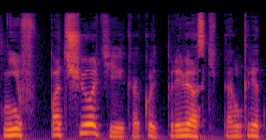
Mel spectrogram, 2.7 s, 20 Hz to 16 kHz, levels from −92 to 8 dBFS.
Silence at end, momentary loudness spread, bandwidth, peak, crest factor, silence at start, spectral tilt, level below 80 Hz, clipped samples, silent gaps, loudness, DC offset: 0.05 s; 9 LU; 11.5 kHz; -10 dBFS; 16 dB; 0.05 s; -4.5 dB/octave; -54 dBFS; under 0.1%; none; -26 LUFS; under 0.1%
